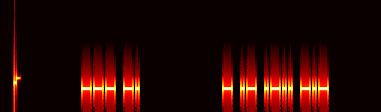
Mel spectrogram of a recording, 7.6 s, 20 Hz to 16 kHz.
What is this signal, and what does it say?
Morse code, heard as a keyed tone, about 20 wpm, 700 Hz. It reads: ON TALK
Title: 4x Word-Spacing - Sets of 5 Words - 20wpm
